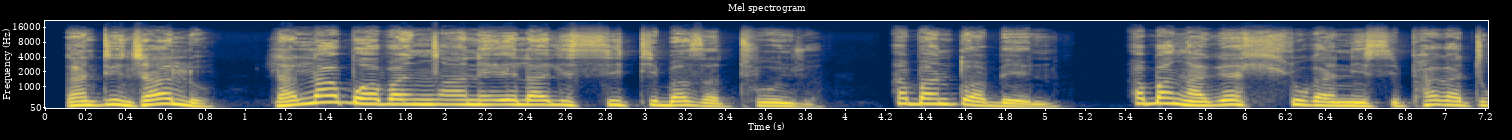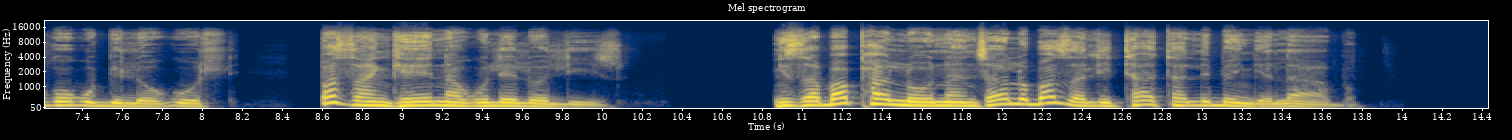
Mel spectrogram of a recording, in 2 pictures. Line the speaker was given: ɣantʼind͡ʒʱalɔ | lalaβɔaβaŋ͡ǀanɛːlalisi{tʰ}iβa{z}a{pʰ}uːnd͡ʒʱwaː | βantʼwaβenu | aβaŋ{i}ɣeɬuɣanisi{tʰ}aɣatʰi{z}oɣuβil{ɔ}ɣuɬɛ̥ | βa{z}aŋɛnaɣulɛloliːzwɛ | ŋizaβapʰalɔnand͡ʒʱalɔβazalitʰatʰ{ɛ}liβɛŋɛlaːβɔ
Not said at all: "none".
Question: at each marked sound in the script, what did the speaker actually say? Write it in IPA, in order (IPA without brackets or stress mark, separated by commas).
tʰ, z, tʰ, a, pʰ, ɣ, o, z, a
